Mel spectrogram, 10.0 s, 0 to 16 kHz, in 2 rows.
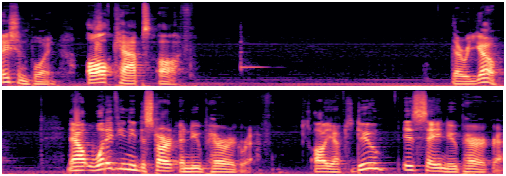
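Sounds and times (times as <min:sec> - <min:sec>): steady low hum: 0:00.0 - 0:10.0
phone tap click: 0:02.4 - 0:02.6
short chime: 0:02.4 - 0:02.8.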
